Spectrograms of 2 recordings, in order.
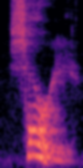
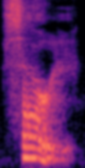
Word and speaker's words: sorry: The standard Canadian pronunciation is sorry, a strong O sound. But in the area where I grew up, we said sorry, a more relaxed sound. The lips don't round as much, sorry. And there are a few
